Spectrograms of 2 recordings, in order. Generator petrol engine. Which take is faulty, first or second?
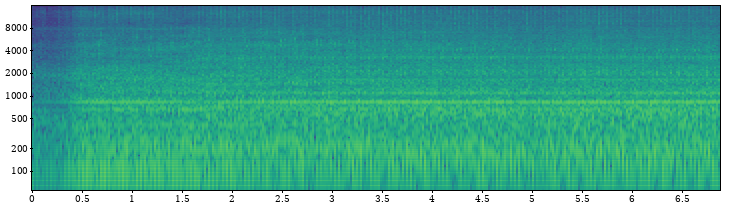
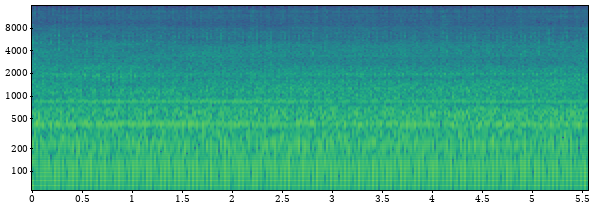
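first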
